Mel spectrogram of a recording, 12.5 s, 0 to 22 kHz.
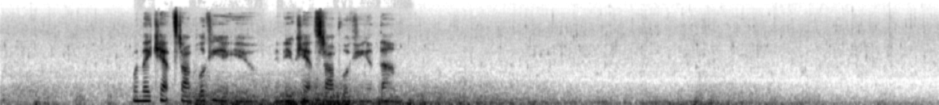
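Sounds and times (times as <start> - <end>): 
heavy rain: 0.0 - 12.5
speech: 1.8 - 5.5.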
